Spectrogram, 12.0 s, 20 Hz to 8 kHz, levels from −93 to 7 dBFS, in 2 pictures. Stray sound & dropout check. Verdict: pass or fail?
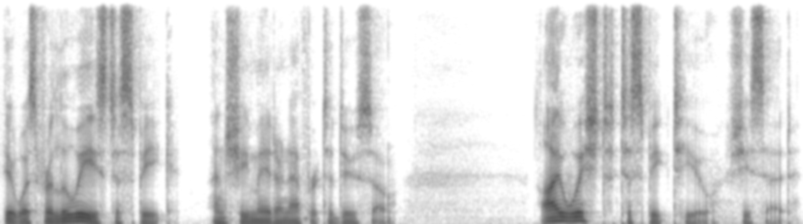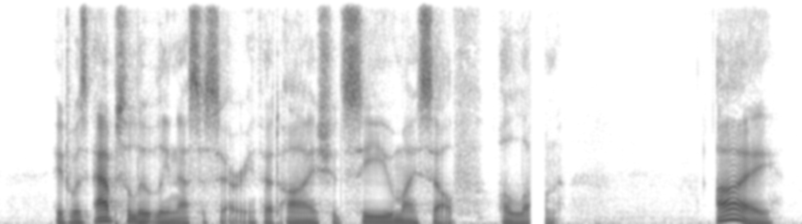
fail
